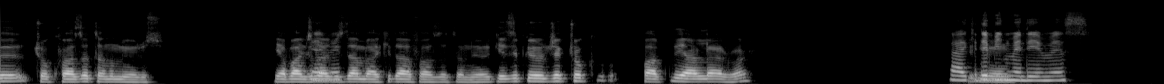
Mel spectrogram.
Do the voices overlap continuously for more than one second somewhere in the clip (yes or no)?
no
